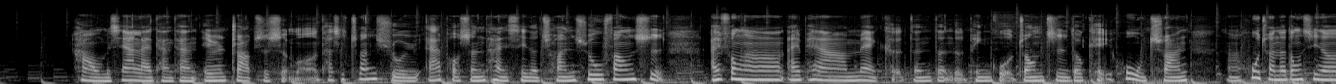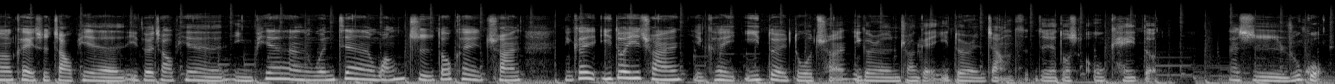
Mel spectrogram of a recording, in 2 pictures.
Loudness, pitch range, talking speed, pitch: -23 LUFS, 170-215 Hz, 280 characters per minute, 190 Hz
